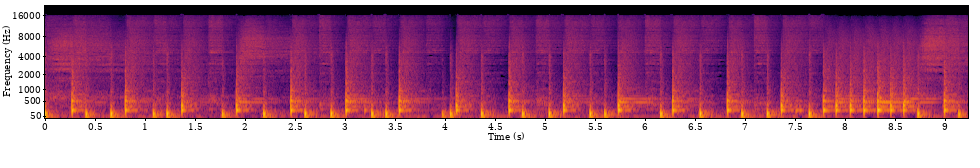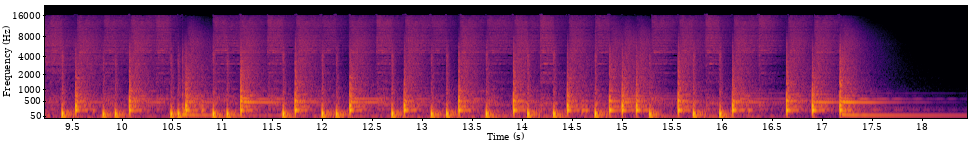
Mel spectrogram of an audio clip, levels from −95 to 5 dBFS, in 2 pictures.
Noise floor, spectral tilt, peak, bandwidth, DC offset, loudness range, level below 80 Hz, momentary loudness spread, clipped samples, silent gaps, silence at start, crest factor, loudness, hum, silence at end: -45 dBFS; -6.5 dB/octave; -2 dBFS; 17 kHz; under 0.1%; 2 LU; -32 dBFS; 5 LU; under 0.1%; none; 0 s; 22 dB; -24 LUFS; none; 0.25 s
